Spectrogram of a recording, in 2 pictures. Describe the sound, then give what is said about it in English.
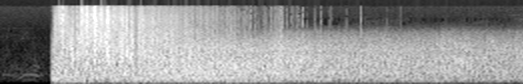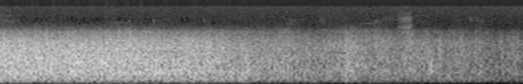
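A building implosion of a huge structure at a mill, set off by an implosion crew: one sudden, loud demolition blast, then a long roaring, crackling rumble of collapse that slowly fades over about ten seconds. “An implosion crew far down below had already sounded the one-minute warning with an air horn.”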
